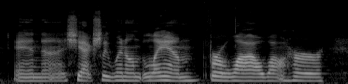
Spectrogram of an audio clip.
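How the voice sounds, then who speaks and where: In a very clean recording with a silent background, a woman talks at a fairly quick pace with a Southern US accent. Her voice is fairly low in pitch, with a bright, sharp tone. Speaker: acupuncturist. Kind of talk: casual interview chat.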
